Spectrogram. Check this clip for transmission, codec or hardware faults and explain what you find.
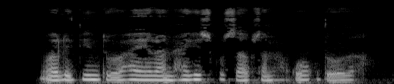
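One codec fault runs through the whole speech clip. Throughout, it has likely MP3 compression damage, consistent with about 40 kbps: treble stops sharply at 15.2 kHz, with a flat spectrogram ceiling and flickering weak bands, sounding watery.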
